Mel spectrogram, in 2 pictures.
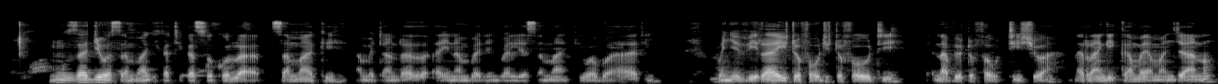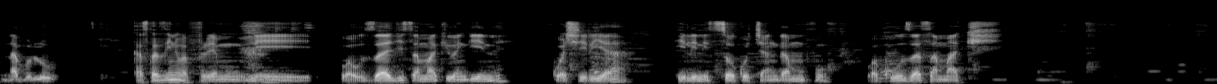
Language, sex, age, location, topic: Swahili, male, 25-35, Mombasa, agriculture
